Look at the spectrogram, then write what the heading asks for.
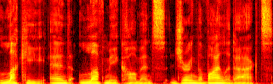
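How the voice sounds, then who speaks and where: Somewhat breathy and dark, mellow in tone, a man's voice sounds dry and close with no echo in a very clean recording with a silent background. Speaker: true-crime narrator. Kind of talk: true-crime documentary narration. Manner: even and factual, newsreader-like.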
